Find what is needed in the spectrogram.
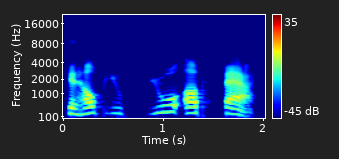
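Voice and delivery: smooth, even ad-copy read; sponsor ad read. Acted. Host reading the Factor Meals sponsor spot, ad read. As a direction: sell the meal service clearly.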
